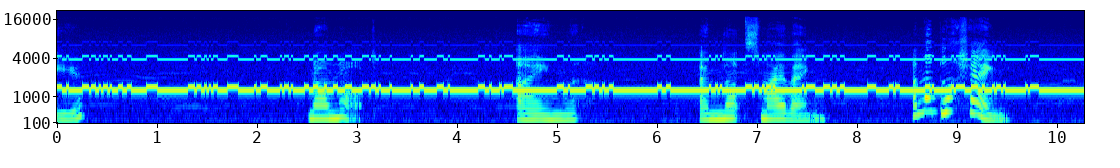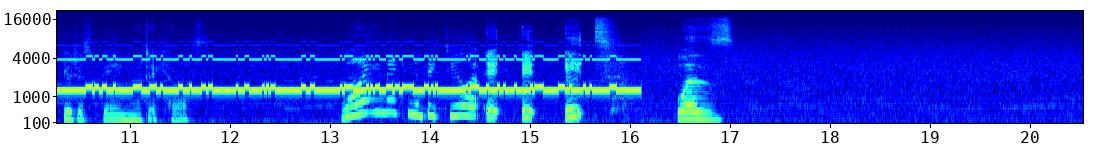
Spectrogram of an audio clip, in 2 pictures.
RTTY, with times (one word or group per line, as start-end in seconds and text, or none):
0.0-0.1 …
0.4-1.1 DIT
1.5-3.0 STADIUM
3.2-5.2 KUNNEN
5.5-6.7 WIJ
7.1-7.6 DE
7.8-9.9 VOLGENDE
10.7-13.5 CONCLUSIES
13.7-16.0 TREKKEN.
